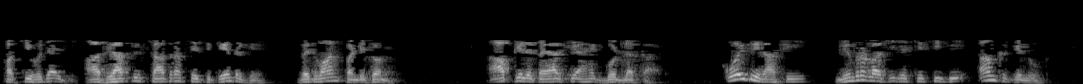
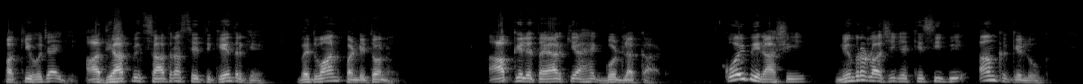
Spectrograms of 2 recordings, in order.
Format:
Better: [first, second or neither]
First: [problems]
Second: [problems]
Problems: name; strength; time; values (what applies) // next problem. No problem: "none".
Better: second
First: garbled, watery; badly; nothing above 3 kHz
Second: none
